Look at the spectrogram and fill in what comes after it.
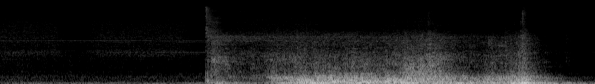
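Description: Train noise heard inside a Hokuso Railway 9100 series car: a faint hiss, then a loud low rumble that starts sharply about two seconds in, holds for about three and a half seconds and dies away.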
